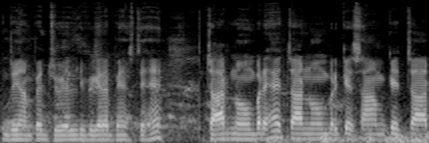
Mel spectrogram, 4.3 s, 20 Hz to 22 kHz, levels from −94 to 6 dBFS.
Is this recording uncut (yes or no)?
no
